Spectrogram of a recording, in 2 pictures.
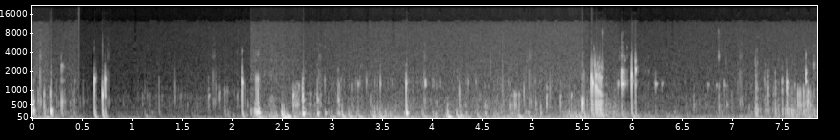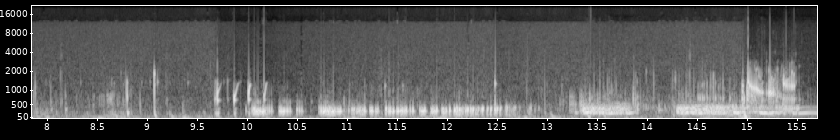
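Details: Red panda's stomach growl: low gurgling rumbles building into a sustained growl toward the end, bowel sounds.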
